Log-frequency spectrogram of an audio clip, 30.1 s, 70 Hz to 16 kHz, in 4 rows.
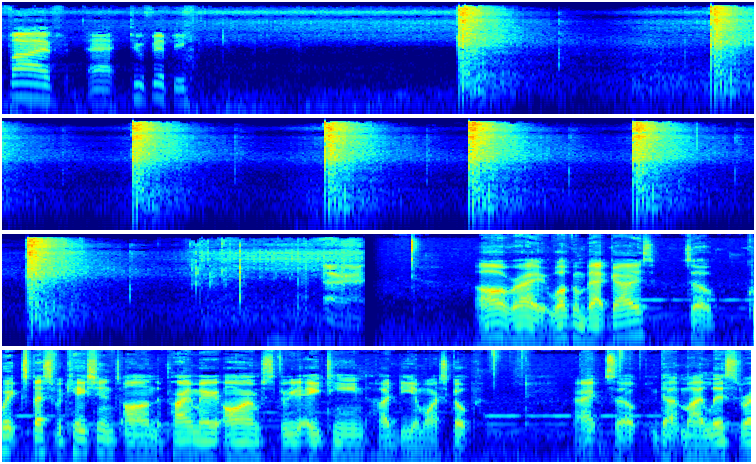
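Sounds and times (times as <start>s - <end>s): rifle shots with echo: 4.6s - 5.5s, 7.0s - 8.1s, 8.8s - 9.8s, 10.7s - 16.3s.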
